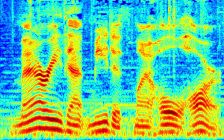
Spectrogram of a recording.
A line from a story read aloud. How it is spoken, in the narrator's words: cried the stranger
